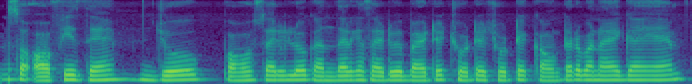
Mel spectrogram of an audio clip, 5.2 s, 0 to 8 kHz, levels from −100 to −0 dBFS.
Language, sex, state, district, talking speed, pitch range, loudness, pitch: Hindi, male, Uttar Pradesh, Hamirpur, 195 wpm, 155-165 Hz, -25 LUFS, 160 Hz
